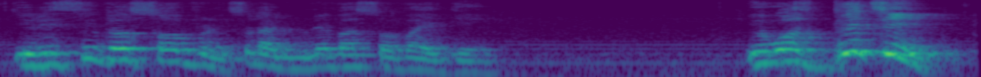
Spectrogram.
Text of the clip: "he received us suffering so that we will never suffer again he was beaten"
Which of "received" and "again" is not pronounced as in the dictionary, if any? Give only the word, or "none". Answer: none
